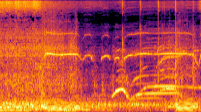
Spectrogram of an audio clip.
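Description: Live hard-rock band (electric guitar, bass and drum kit) playing loudly. About one and a half seconds in, the full sound drops away, leaving sustained high whistling tones with slow glides, a few sharp knocks and some whooping, before a short burst of the band near the end.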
